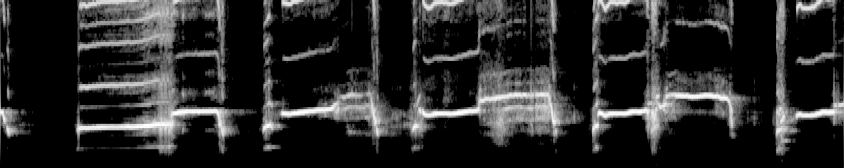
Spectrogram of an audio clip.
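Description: Eagle screams: five or six loud, piercing whistled notes, each about a second long, level or slightly rising, with short gaps between them.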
